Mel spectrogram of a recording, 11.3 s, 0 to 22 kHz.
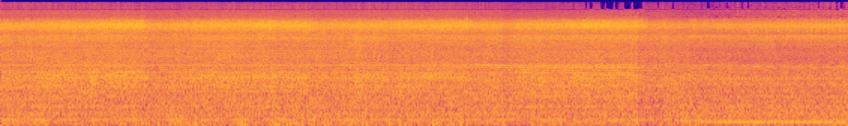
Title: W-22 8.1 making buzzing noise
